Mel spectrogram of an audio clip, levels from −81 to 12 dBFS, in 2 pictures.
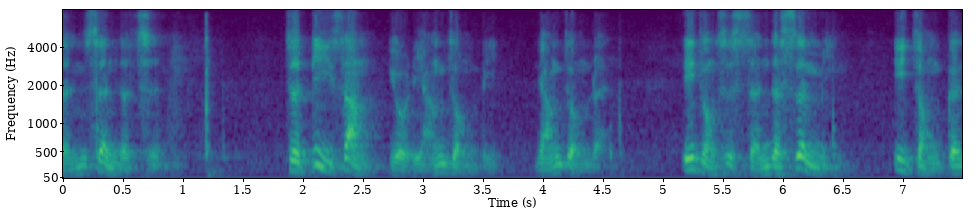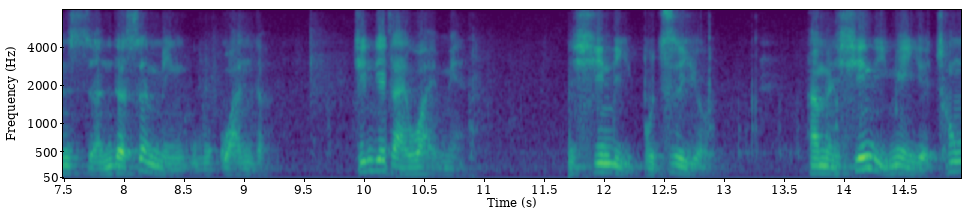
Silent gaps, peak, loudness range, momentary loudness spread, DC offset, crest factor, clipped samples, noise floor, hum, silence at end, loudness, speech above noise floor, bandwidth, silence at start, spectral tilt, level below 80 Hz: none; -2 dBFS; 4 LU; 16 LU; 0.2%; 22 dB; under 0.1%; -52 dBFS; none; 0 s; -22 LUFS; 30 dB; 8 kHz; 0 s; -3.5 dB/octave; -64 dBFS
